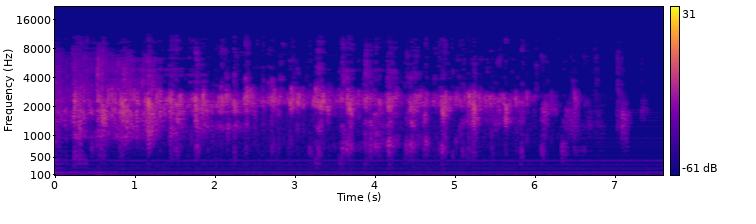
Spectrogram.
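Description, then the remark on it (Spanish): An audience at a church service applauds loudly for God, a dense crackle of many hands clapping together that holds steady for several seconds, then thins out and fades with a few last scattered claps. “Le puede dar un fuerte aplauso a Dios.”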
